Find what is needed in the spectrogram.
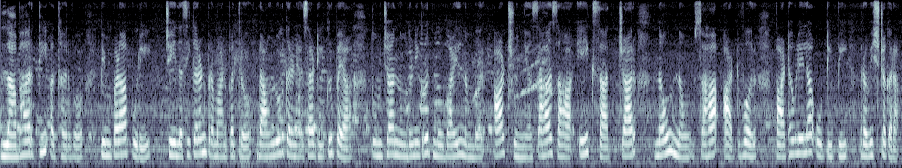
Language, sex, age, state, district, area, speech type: Marathi, female, 18-30, Maharashtra, Solapur, urban, read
